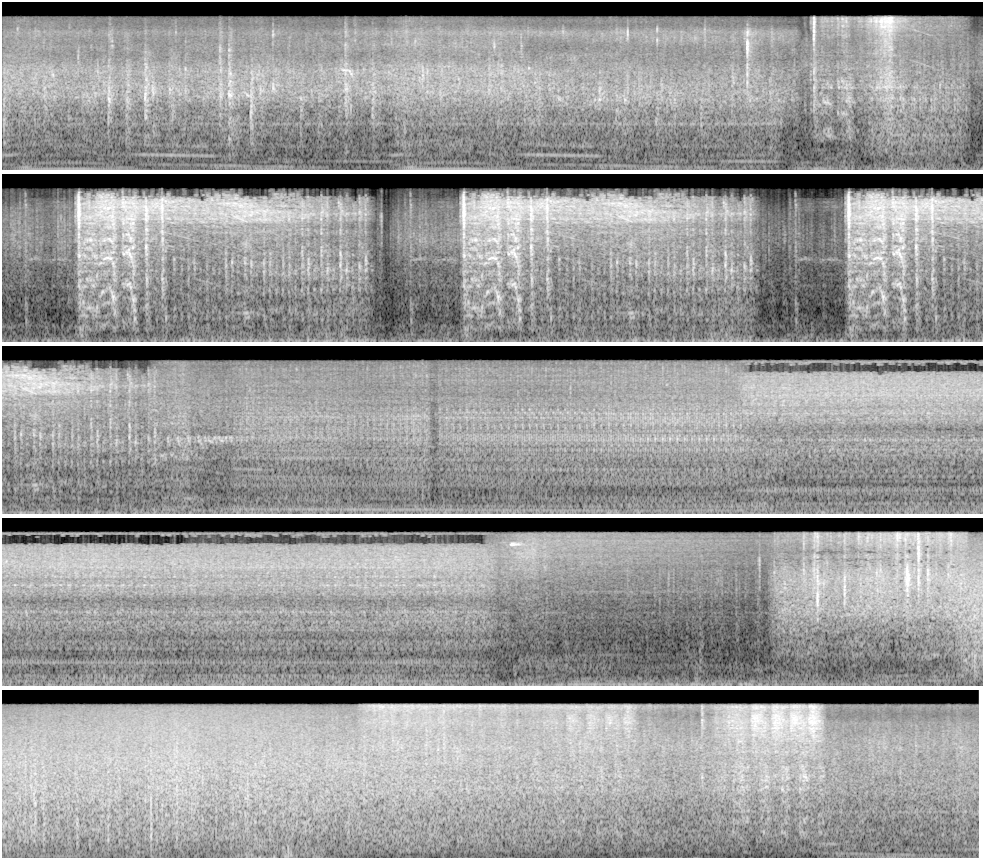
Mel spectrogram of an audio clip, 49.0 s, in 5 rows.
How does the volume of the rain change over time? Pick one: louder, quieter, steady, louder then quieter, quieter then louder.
louder.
